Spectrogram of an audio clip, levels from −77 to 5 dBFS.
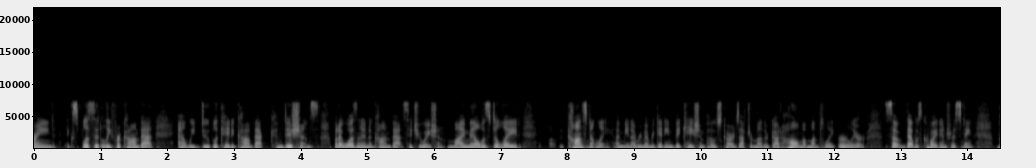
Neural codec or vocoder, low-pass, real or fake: none; 7.2 kHz; real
